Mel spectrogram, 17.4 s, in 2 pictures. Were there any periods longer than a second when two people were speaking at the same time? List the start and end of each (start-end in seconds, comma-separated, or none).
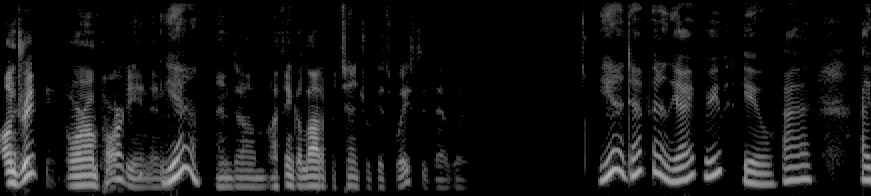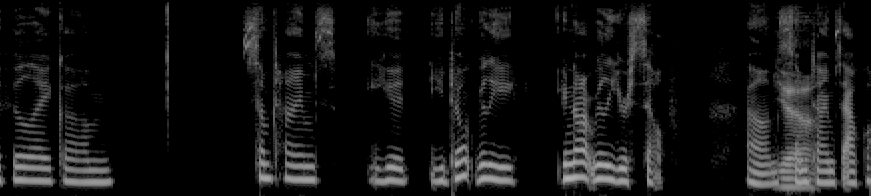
none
